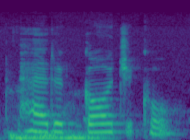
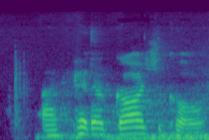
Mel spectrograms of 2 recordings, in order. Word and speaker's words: pedagogical: There is one word you keep pronouncing wrong. Can you say again? Pedagogical. Pedagogical. Very good. You're missing one syllable.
